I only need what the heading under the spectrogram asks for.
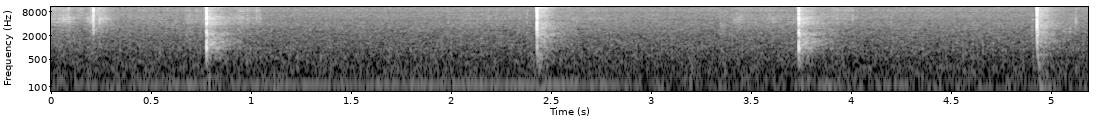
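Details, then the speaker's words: Vintage Cadola manual-wind mechanical watch during reassembly, after oiling the setting lever spring: faint, crisp single clicks about once a second as the crown turns; winding ratchet engaging cleanly. "the sound you want to hear not quite a tick-tock but turn right"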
